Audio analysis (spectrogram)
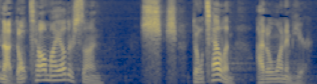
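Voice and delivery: a father shushing so the other son won't hear; mock hushed dad. Imagined dad hushing about party.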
